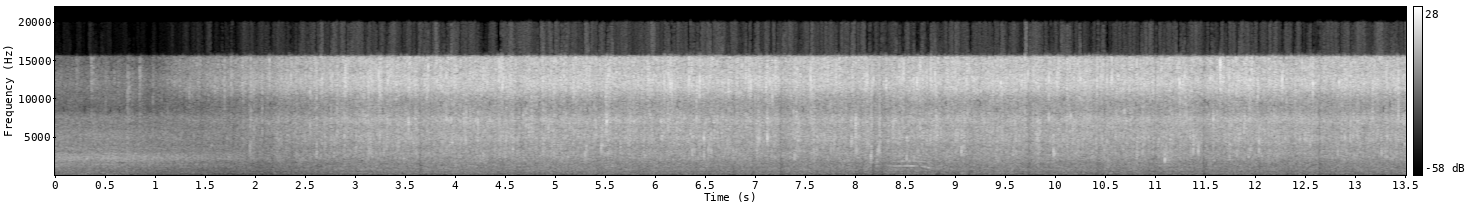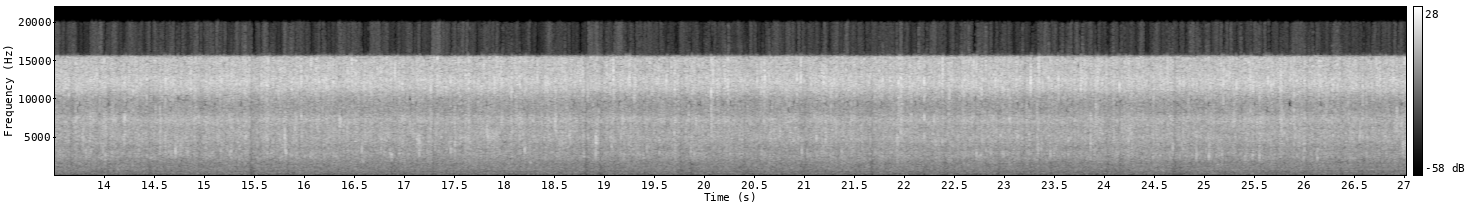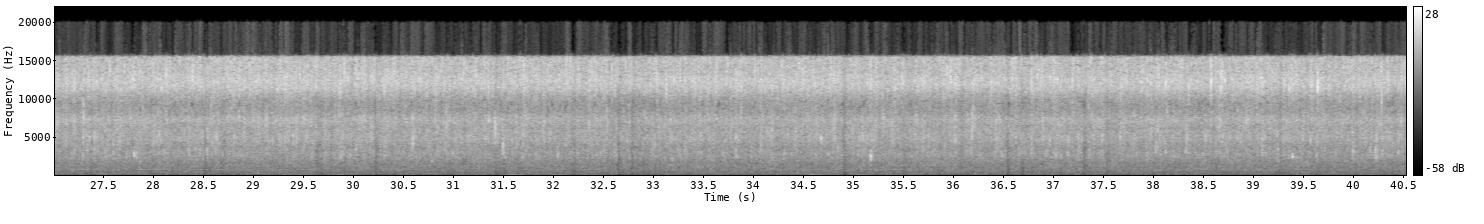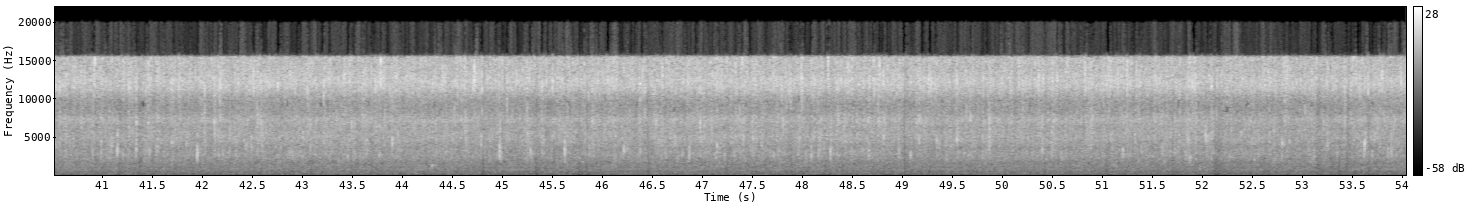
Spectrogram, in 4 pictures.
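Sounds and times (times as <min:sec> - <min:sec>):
heavy rain hiss: 0:00.0 - 0:54.0.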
